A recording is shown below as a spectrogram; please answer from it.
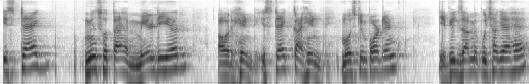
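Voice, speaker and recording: A man's voice: fairly high pitch, a little slow, a bit bright. A man with an Indian accent teaching an exam-prep grammar lesson, reading out word pairs and drilling students to repeat them.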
